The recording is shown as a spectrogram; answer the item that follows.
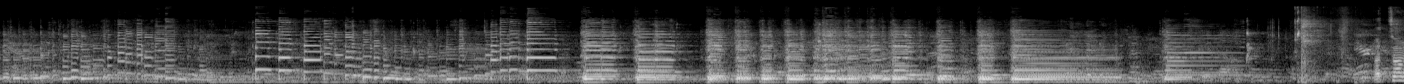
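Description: Altamira gypsy jazz acoustic guitar, on its stock ebony bridge shaved down, played solo with a pick. It starts with quick single-note runs, then hard strummed chords from about halfway, with the chords left ringing near the end.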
